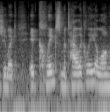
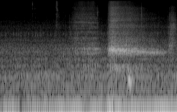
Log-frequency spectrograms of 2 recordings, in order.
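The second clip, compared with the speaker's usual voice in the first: long, unvoiced smoky breath out; smoker's exhale; 9 dB quieter than usual. Gretch smoking while Boomer talks, long exhale. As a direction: blow out smoke slowly. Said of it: "She's just smoking her Eho stick".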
